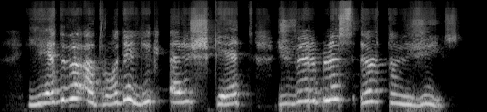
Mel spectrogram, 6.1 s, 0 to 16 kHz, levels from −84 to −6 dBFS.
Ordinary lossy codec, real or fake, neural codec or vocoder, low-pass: Opus, 16 kbps; fake; codec, 44.1 kHz, 2.6 kbps, SNAC; 14.4 kHz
